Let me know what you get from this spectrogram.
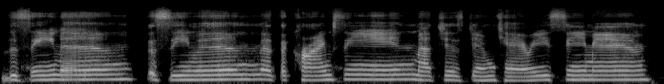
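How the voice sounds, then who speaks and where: A woman playing a matter-of-fact, deadpan court officer in a comedy script table read. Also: mid-range voice, extremely slow, smooth, no echo.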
